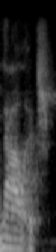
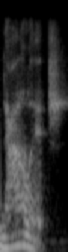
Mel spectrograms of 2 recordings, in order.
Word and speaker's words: knowledge: And then we gain knowledge. The K is silent. We gain knowledge, and then that's how we begin to work together.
